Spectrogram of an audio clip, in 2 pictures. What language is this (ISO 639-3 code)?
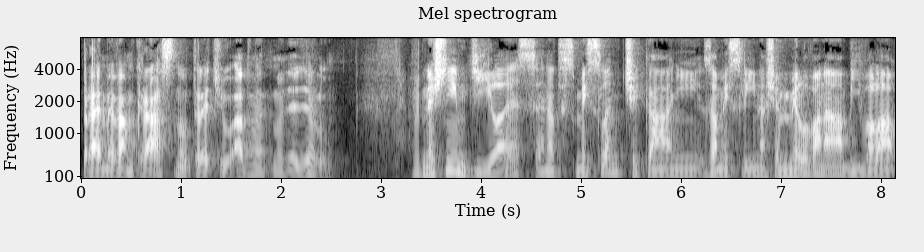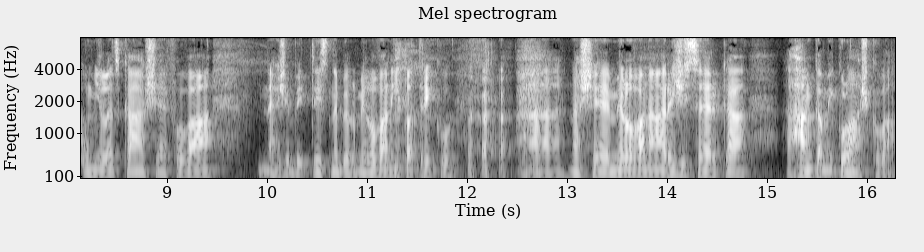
ces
